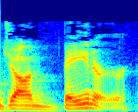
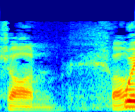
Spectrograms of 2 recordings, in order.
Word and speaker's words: Boehner: It's, a lot of people call him John Boehner. I've actually seen video where he has corrected people and said it's pronounced Boehner.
